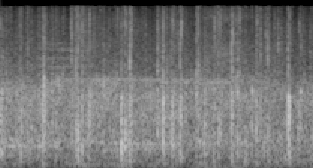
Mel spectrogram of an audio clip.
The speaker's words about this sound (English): From Team Lending, give them a round of applause.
